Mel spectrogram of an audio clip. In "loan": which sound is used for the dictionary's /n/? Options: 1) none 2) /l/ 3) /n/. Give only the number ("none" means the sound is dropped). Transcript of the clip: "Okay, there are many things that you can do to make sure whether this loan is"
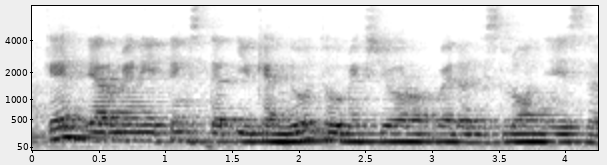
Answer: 3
